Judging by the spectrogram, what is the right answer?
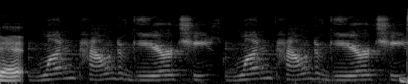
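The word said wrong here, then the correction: Gruyère: Do you understand what you just did? No. Gruyere cheese.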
